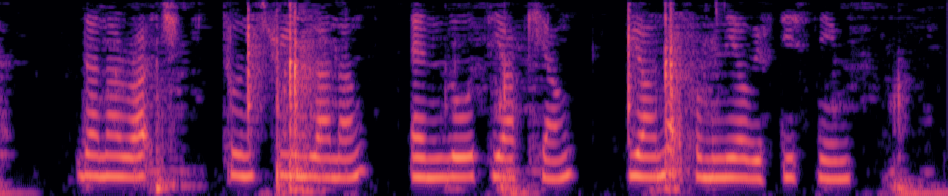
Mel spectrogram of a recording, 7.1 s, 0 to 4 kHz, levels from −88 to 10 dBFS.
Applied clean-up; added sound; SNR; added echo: classical method Wiener filter.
